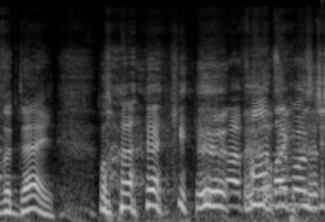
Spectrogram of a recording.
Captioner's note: laughing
